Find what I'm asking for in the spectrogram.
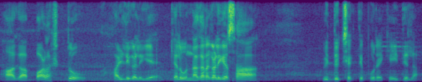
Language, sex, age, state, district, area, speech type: Kannada, male, 60+, Karnataka, Bellary, rural, spontaneous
